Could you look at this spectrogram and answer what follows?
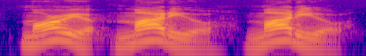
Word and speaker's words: Mario: Mario. That I-O is like the yo. It's one syllable, Mario. No accent mark.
